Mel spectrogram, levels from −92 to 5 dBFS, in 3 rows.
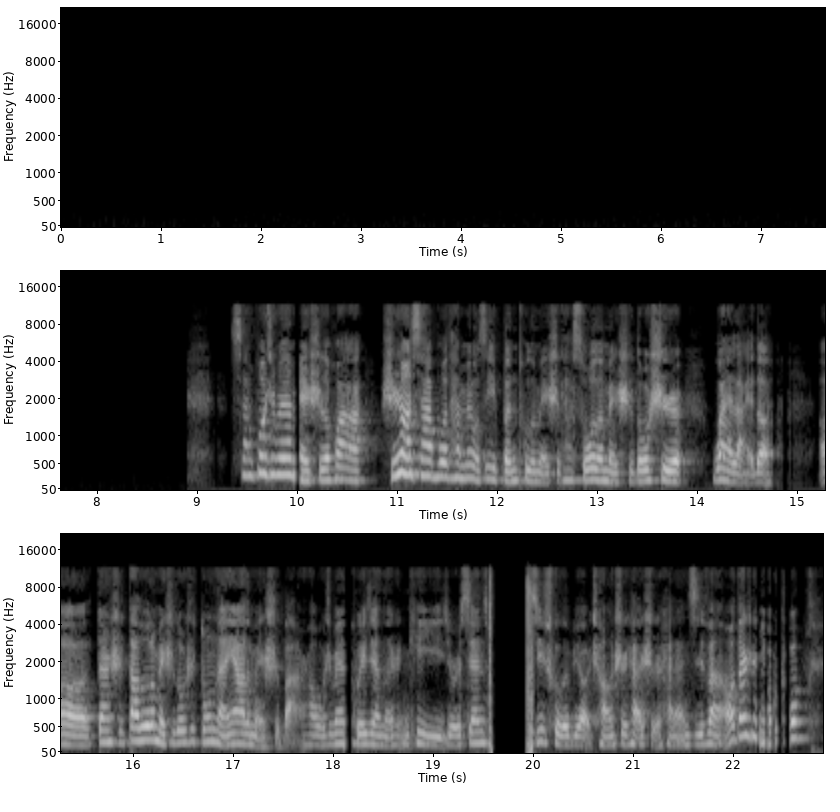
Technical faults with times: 0.00-22.91 low-delay AAC compression
9.97-10.04 AAC frame loss with muting
14.75-14.96 AAC frame loss with muting
18.11-18.20 AAC frame loss with muting
19.56-20.00 cable pulled and plugged in
22.17-22.58 AAC frame loss with muting

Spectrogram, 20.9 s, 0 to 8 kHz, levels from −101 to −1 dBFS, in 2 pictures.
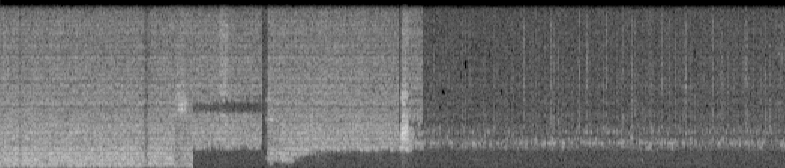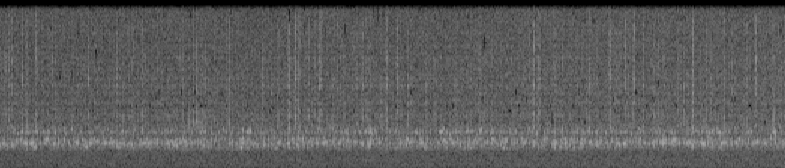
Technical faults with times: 0.00-20.94 other side's voice leaking through
2.60-7.63 speech suppressed in double talk
8.21-18.52 speech suppressed in double talk
19.13-20.94 speech suppressed in double talk

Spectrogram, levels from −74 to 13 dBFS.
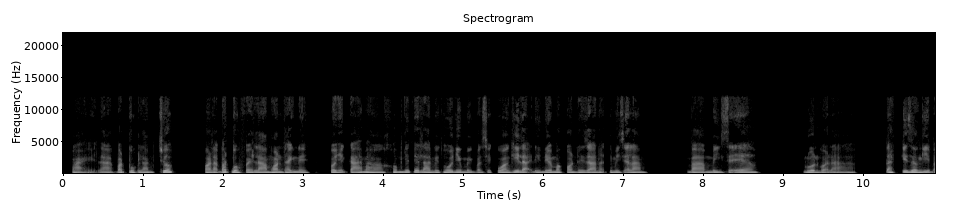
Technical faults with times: none

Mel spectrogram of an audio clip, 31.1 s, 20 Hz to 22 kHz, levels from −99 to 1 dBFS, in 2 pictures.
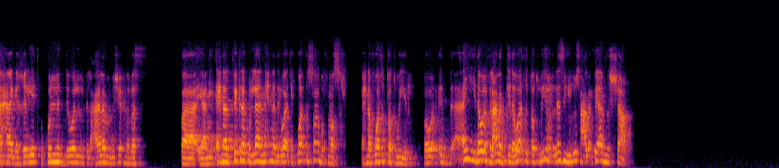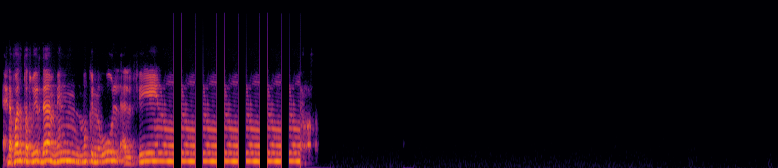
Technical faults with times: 19.05-21.58 stutter with silent gaps

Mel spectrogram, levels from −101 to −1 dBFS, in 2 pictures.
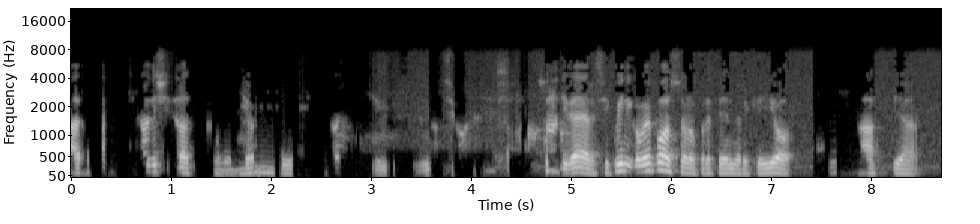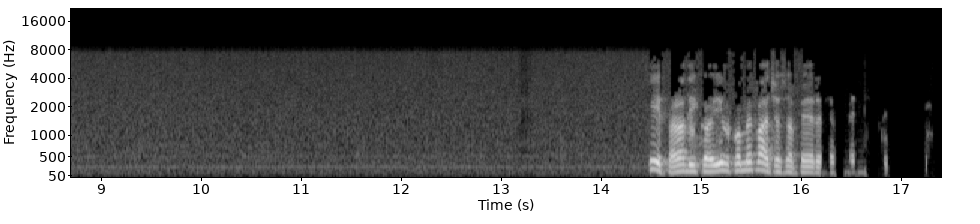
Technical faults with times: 0.00-4.13 speech suppressed in double talk
4.16-4.99 other side's voice leaking through
4.75-4.92 speech suppressed in double talk
5.55-5.73 speech suppressed in double talk
7.44-7.57 background gated by the echo canceller
7.58-7.68 other side's voice leaking through
7.85-7.98 speech suppressed in double talk
16.20-17.40 speech suppressed in double talk

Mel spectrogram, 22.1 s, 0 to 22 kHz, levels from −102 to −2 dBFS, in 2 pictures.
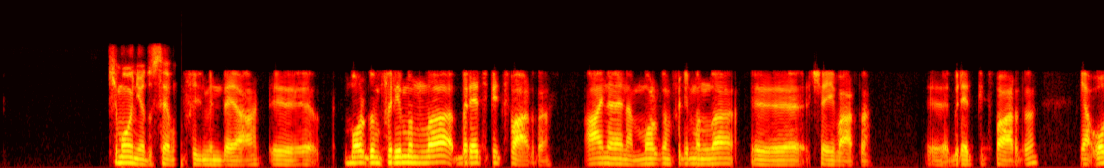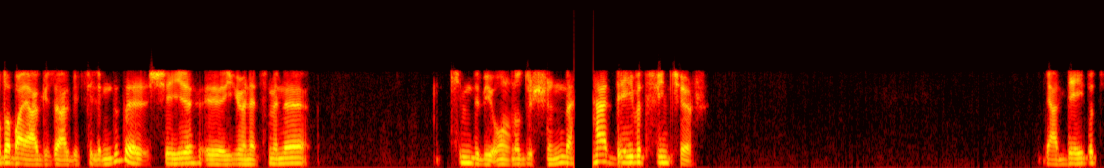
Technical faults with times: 1.73-1.81 handover gap
1.81-22.09 fallback to narrowband
16.77-16.97 playback stall

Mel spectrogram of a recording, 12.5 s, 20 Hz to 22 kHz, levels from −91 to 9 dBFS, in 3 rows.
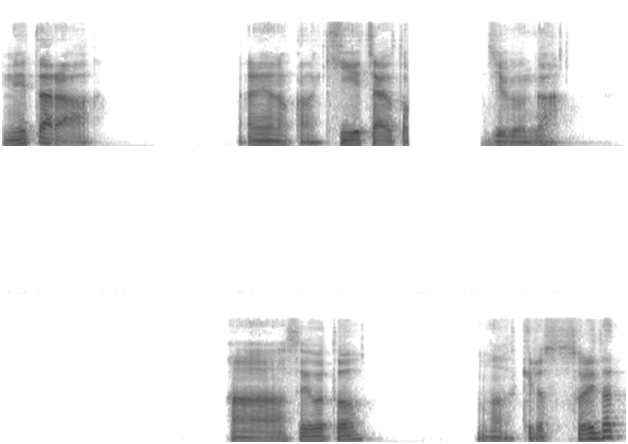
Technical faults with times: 2.70-3.20 stream reconnect
8.27-8.87 stream reconnect

